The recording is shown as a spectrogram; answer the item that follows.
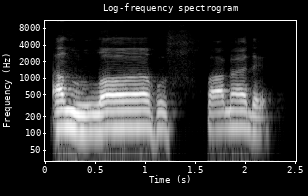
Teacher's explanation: il ne faut plus passer sans faire le qalqala pour le dal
